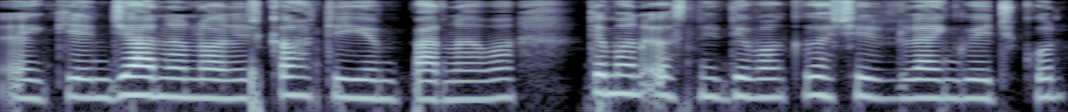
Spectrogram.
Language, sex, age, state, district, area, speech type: Kashmiri, female, 45-60, Jammu and Kashmir, Srinagar, urban, spontaneous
